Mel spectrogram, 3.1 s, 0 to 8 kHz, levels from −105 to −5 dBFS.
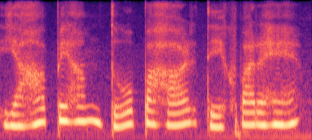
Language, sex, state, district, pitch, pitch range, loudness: Hindi, female, Sikkim, Gangtok, 235 Hz, 220-260 Hz, -15 LUFS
